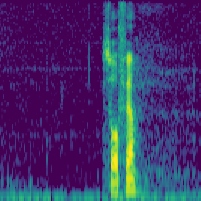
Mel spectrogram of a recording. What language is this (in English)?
Norwegian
